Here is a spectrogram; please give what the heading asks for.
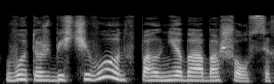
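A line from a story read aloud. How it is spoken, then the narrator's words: Snorting. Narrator (Russian): хмыкнул он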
